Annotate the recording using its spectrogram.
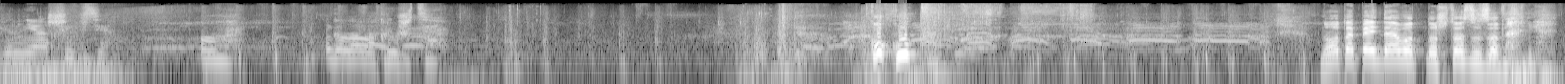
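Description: Men shout and cry out in alarm.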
